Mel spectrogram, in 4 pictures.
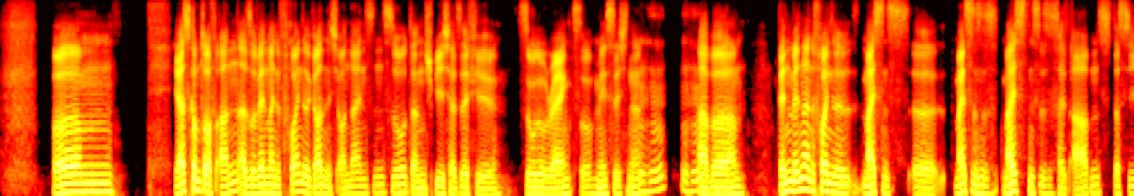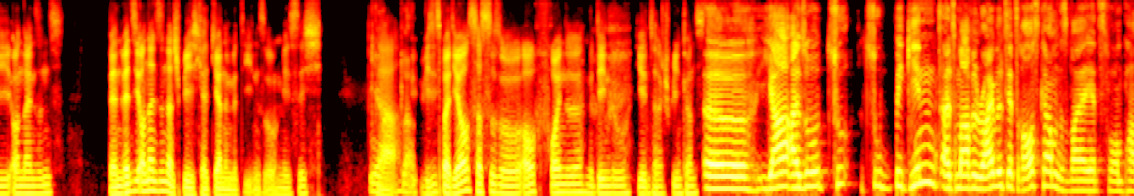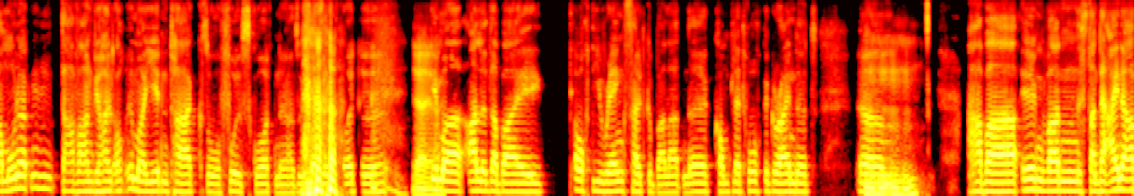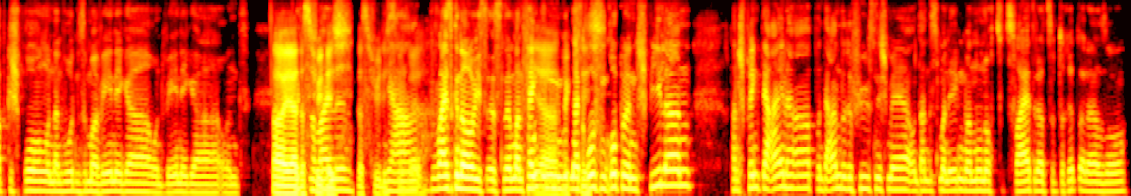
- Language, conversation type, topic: German, unstructured, Welches Hobby macht dich am glücklichsten?
- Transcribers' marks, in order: in English: "Ranked"; other background noise; drawn out: "Äh"; in English: "Full Squad"; chuckle; in English: "Ranks"; in English: "hochgegrinded"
